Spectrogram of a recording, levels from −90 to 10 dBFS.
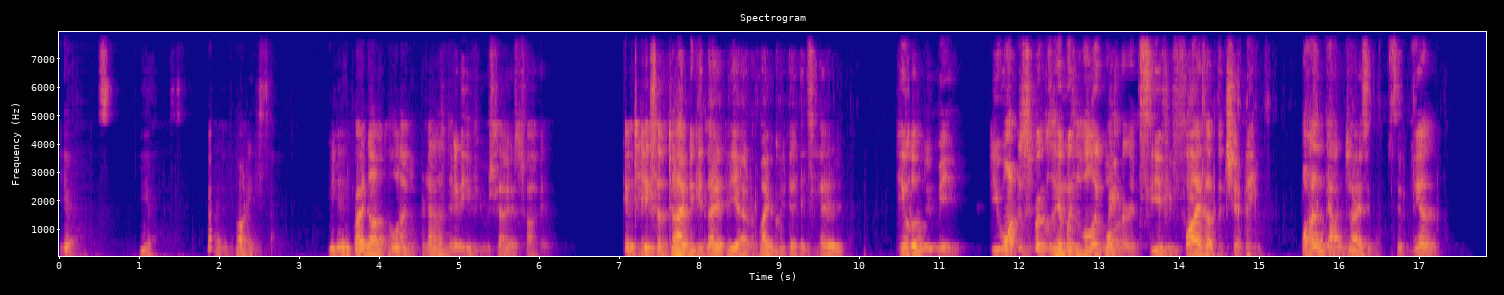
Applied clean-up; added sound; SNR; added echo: neural mask model DeepFilterNet 3.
